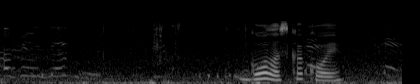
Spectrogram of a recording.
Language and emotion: Russian, neutral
